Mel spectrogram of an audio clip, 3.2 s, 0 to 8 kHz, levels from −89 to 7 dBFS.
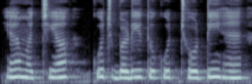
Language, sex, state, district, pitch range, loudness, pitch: Hindi, male, Uttar Pradesh, Shamli, 235-260 Hz, -16 LUFS, 250 Hz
